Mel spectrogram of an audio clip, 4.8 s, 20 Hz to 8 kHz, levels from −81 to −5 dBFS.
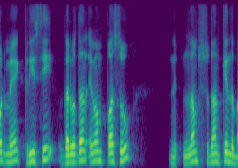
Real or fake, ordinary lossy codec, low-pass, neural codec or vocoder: fake; none; 7.2 kHz; codec, 16 kHz, 0.7 kbps, FocalCodec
